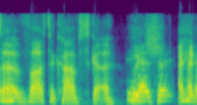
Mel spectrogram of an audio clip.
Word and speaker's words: Wasikowska: yeah, Uh, yeah, you it's know, a Vasikowska, yeah.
